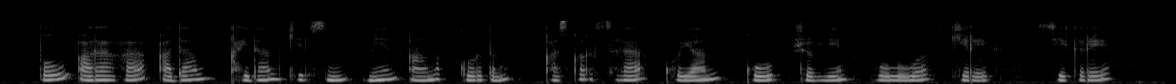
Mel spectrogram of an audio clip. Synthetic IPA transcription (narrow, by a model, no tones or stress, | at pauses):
b̥ʊlˠɑɾɑʁɑɑd̪ɑmqʰɑjd̪ɑŋkʲʰe̞lsɪnme̞nɑnəq̚kʲʰɵɾd̪ɪm | qʰɑsqəɾsəɾɑqʰo̞jɑɴ | qʰuwəp̚ʒ̥ʏɾɡʲe̞nbo̞lˠuəkʲʰe̞ɾe̞k | se̞kʲɪɾe̞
